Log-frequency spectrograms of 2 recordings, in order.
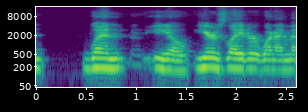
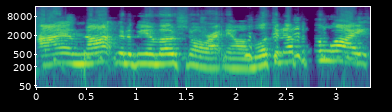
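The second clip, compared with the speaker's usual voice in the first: higher, louder, voice pushing through real tears; holding back tears; 5 semitones higher, 5 dB louder than usual. Real, not acted. Mother fighting tears while telling friends about her son's praise, loud and higher. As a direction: force it out over rising emotion, ending in a near shout. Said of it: "we're getting emotional".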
